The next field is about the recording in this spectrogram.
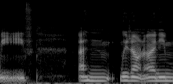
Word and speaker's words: Yves: So Eve is named after Sylvain's brother, Eve. It's spelt like Yves Saint Laurent. – Yes. – Y-V-E-S.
